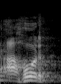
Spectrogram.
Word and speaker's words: Ahur: In Iranian, in Persian, you don't pronounce the S, you pronounce it as H. When we say Soma, they say Homa. When we say Dasa, they say Daha. Right? And when we say Asur, they say Ahur.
